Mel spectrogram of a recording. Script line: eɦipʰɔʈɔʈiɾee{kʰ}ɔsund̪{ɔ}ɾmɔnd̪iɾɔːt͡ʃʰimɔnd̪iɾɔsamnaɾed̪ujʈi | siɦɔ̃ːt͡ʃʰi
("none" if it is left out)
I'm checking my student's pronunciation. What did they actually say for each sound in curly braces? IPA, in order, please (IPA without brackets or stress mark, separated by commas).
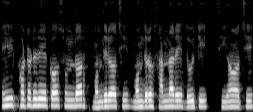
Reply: k, ɔ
